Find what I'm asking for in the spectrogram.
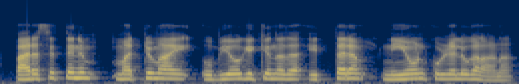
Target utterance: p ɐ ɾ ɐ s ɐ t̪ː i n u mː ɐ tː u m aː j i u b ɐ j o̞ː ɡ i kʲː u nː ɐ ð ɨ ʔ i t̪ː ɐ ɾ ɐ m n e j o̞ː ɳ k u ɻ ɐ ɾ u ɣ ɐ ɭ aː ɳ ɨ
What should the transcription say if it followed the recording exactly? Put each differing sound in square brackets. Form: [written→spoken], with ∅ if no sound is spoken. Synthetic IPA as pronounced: p ɐ ɾ ɐ s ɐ t̪ː i n u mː ɐ tː u m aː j i u b ɐ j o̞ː ɡ i kʲː u nː ɐ ð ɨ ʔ i t̪ː ɐ ɾ ɐ m n [e→i] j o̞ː ɳ k u ɻ ɐ [ɾ→l] u ɣ ɐ ɭ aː ɳ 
